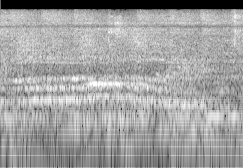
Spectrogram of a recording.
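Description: Live pop band playing a song, with acoustic guitar, electric guitar, bass and drums under sung vocals held on long notes.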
